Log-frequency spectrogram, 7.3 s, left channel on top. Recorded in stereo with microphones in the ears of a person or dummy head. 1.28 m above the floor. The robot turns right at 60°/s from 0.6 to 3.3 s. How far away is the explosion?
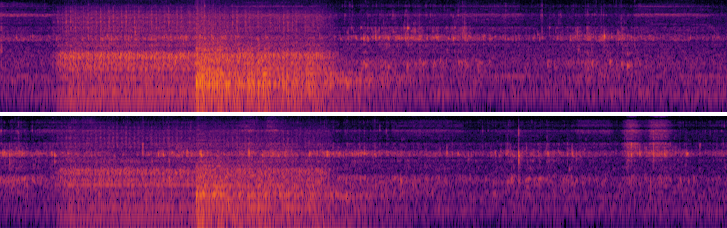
About 0.6 m.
